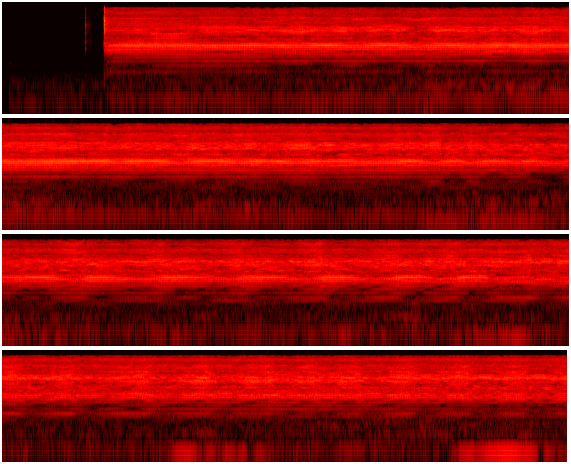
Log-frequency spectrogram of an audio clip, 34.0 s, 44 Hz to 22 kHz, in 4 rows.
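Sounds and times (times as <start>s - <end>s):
hair clippers switch click: 1.2s - 2.5s
hair clippers buzzing: 1.2s - 33.9s.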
